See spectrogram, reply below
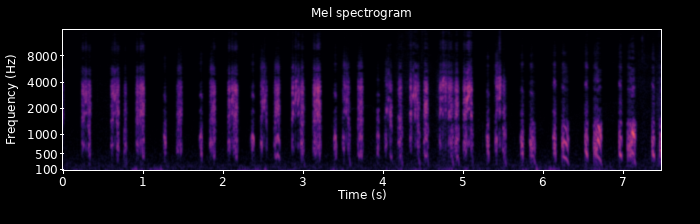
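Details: Caged four-year-old Pamir chukar partridge, a tethered hunting decoy, calling in a fast run of short clipped notes, closely spaced and fairly steady throughout.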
